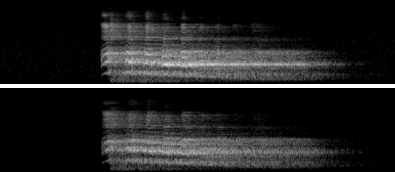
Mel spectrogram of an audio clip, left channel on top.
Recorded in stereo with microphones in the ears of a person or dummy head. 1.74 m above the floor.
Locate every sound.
1.0 s laughter: 65° left (ahead or behind), 1.8 m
